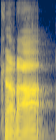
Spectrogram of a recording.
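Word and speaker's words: から: Cara, actually it was correct, cara, accent on the last more.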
